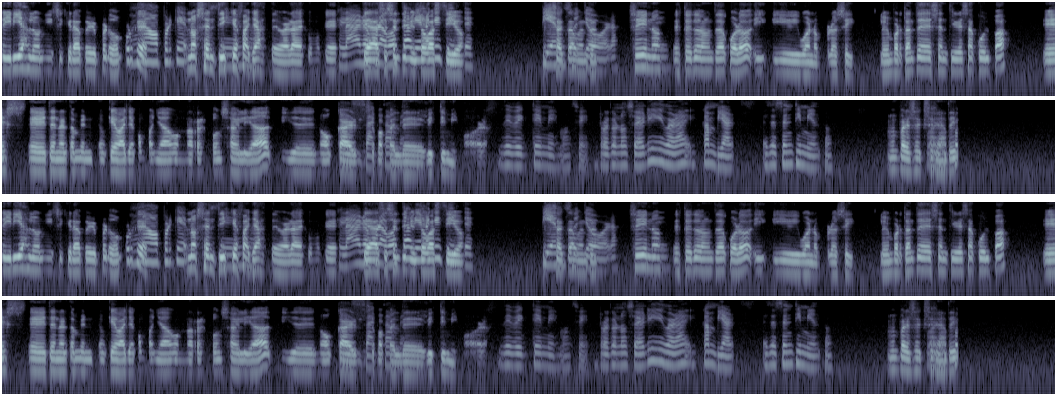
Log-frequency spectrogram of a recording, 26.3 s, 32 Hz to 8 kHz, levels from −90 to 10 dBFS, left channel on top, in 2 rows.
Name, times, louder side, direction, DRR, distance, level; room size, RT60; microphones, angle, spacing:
voice 1, 0.0-1.8 2.3-3.8 4.0-4.2 4.5-5.8 6.9-7.4 7.9-10.6 11.0-12.6 13.0-17.7 18.0-19.2 24.2-25.1, left 3 dB, 30° left, 3.7 m, -28 dB
voice 2, 1.6-2.4 2.7-3.2 4.2-5.9 6.8-7.7 8.1-8.4 17.4-18.5 19.4-22.3 22.7-23.6 24.7-25.1, left 2 dB, 15° left, 2.3 m, -34 dB
open air
head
